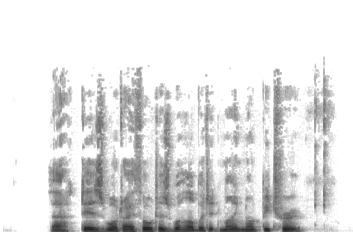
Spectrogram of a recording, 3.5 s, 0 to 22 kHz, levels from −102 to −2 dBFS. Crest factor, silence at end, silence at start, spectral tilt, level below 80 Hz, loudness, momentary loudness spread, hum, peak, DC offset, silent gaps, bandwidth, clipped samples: 16 dB; 0.55 s; 0.5 s; -6.5 dB/octave; -64 dBFS; -25 LUFS; 9 LU; none; -10 dBFS; under 0.1%; none; 15 kHz; under 0.1%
